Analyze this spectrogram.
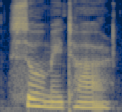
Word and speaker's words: Suometar: That word should be pronounced Suometar, but it means Suometar,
